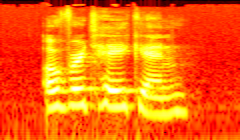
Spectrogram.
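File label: "overtaken", American English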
